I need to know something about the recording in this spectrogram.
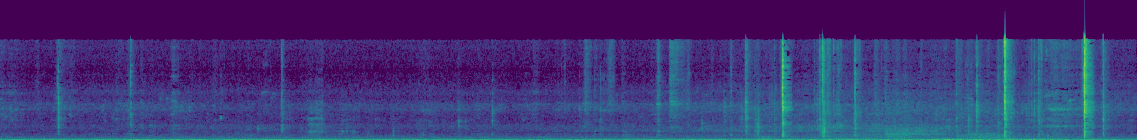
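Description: Small plastic clicks and taps as wiring and connectors are worked back into a trolling motor's plastic head housing, with a few sharper clicks in the last few seconds, over a steady low rumble.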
